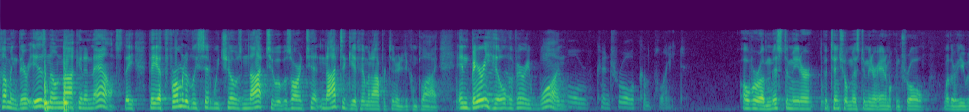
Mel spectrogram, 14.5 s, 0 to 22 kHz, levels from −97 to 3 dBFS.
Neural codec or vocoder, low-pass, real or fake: none; 7.2 kHz; real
